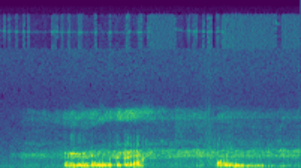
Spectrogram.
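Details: Two drawn-out, rumbling, gurgling growls, a cartoon stomach-growl sound effect rather than a real body sound; stomach growl.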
